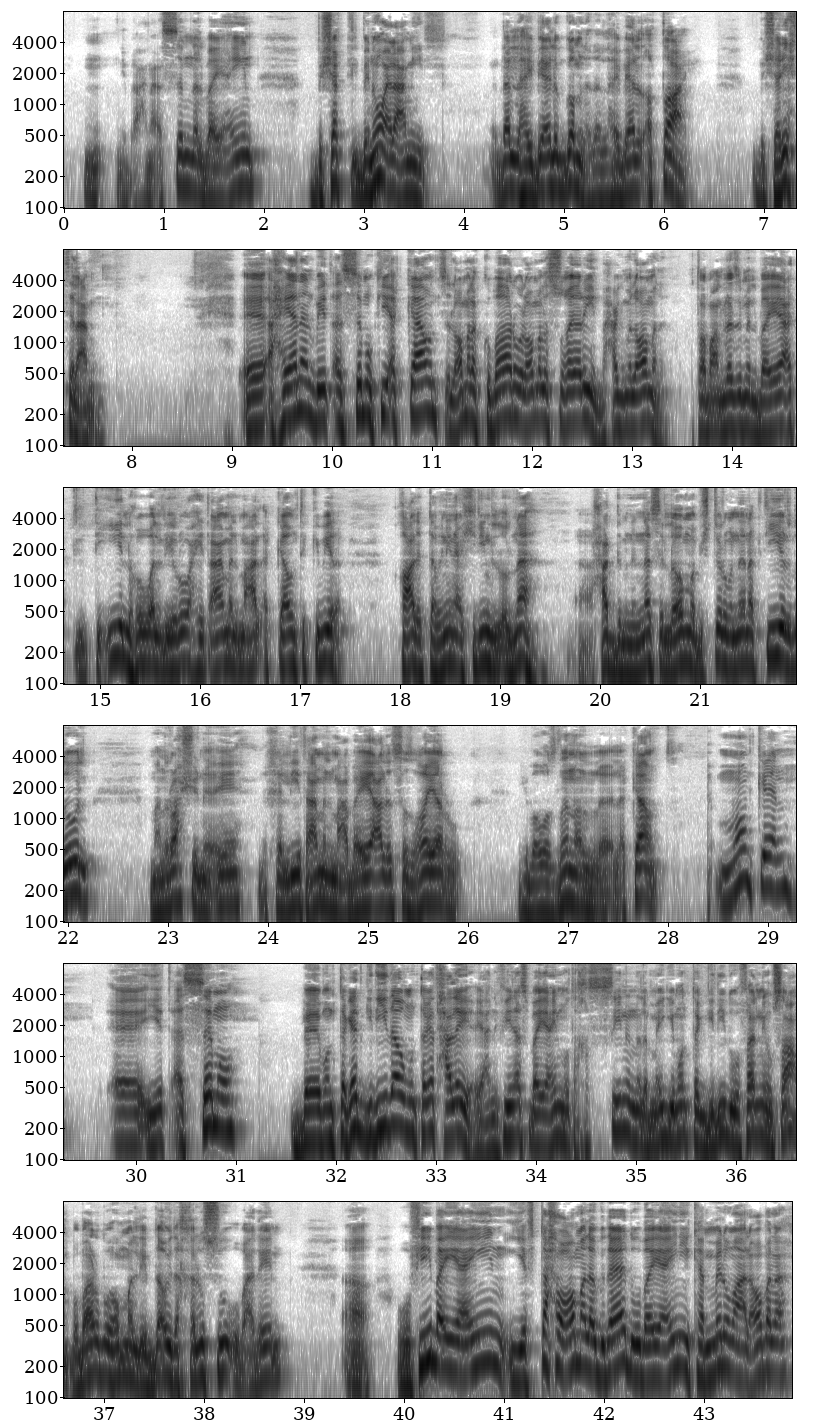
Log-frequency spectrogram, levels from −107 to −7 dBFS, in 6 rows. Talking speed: 135 wpm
